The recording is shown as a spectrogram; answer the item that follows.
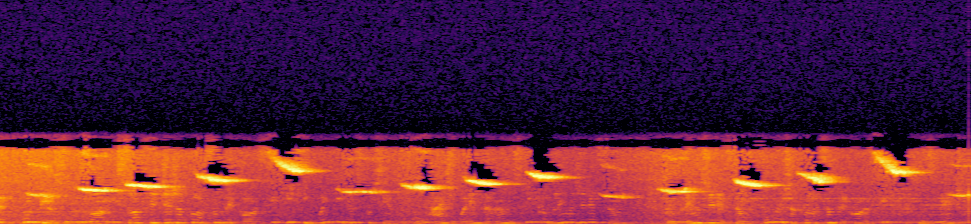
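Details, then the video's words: Caboclinho singing indoors in a living room, a do-re-mi style song: clear whistled notes, slurred and sliding, each about a third of a second, repeated roughly every half second in a varied phrase over a low steady hum. "caboclinho do-re-mi na sala"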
